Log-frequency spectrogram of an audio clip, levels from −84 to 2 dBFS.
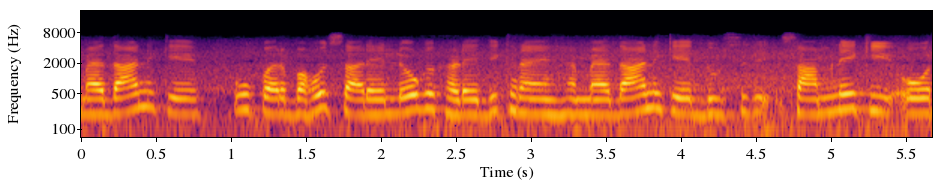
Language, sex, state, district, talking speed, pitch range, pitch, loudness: Hindi, female, Bihar, Supaul, 180 wpm, 195-225 Hz, 205 Hz, -15 LUFS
